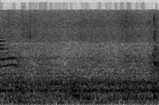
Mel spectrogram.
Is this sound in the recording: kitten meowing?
yes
